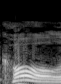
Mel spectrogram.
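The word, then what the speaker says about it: coal (קול): And with it we have coal, Q long O L, coal. And coal literally means sound or a voice.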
